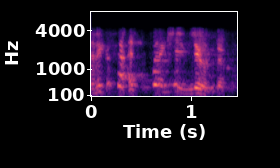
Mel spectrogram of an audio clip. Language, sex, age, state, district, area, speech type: Malayalam, male, 18-30, Kerala, Idukki, urban, conversation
